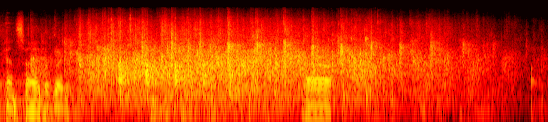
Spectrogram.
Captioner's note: applause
